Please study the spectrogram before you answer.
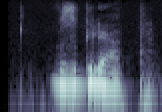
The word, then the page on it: взгляд: /vzɡlʲæt/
